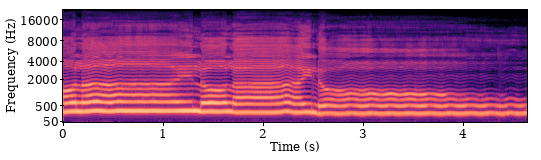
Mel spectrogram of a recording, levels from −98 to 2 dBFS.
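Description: No technical faults can be heard anywhere in the signal.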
